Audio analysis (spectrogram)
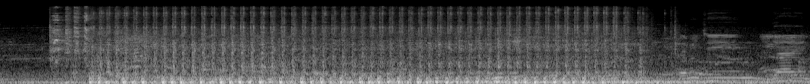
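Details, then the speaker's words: Raider 150 FI motorcycle neglected on oil, ridden from Angono, Rizal, while noisy: starts to a busy, clattery, rough idle; abnormal internal engine noise, suspected from oil neglect; repaired with second-hand clutch pressure part. "Kaya lang maingay eh. May langis naman, boss."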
